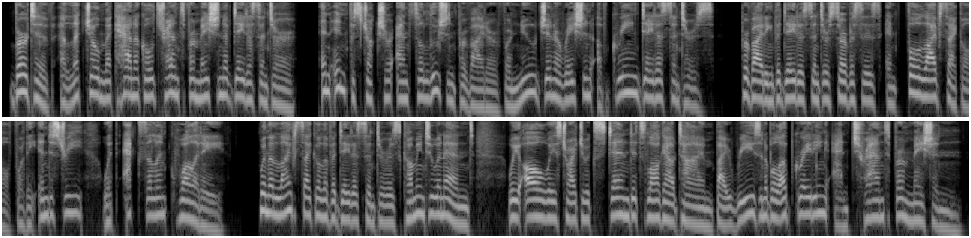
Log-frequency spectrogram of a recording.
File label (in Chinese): 外籍女英 外语 美式英语; Vertiv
